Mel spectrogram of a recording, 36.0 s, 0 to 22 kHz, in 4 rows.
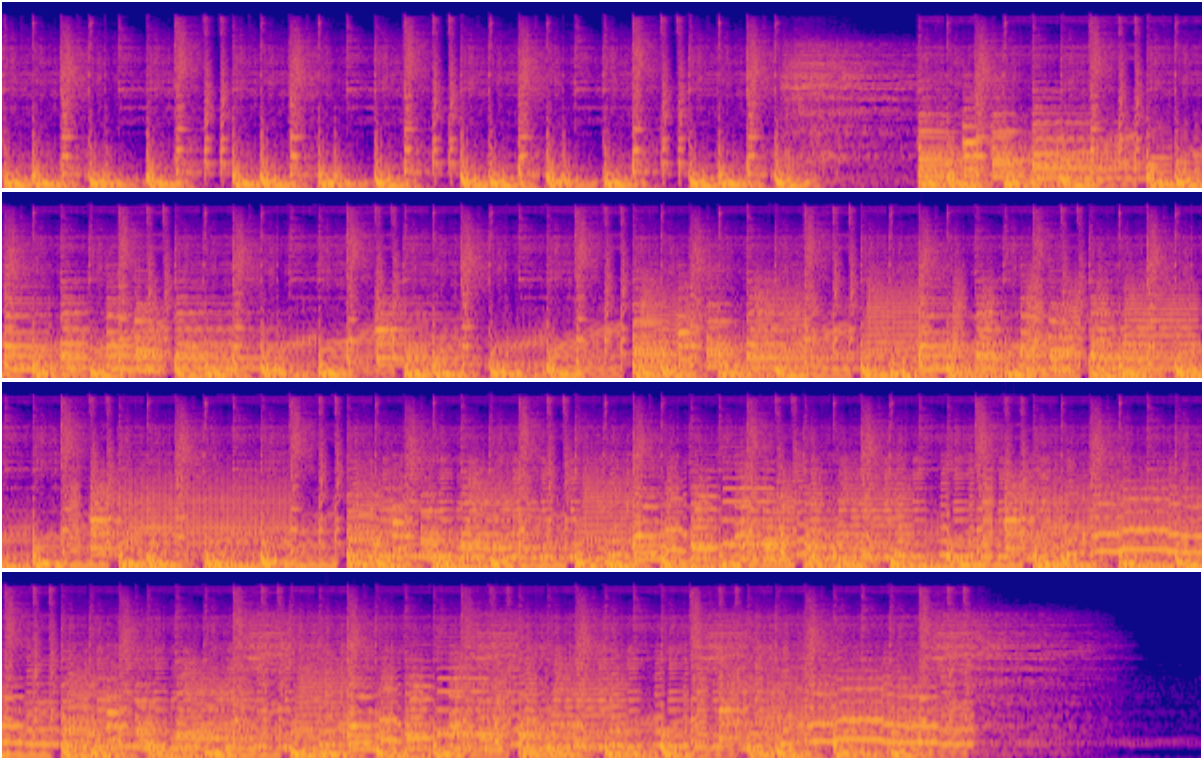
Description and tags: Dark Jazz Pattern
korgGadget, diminish, C, 140bpm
